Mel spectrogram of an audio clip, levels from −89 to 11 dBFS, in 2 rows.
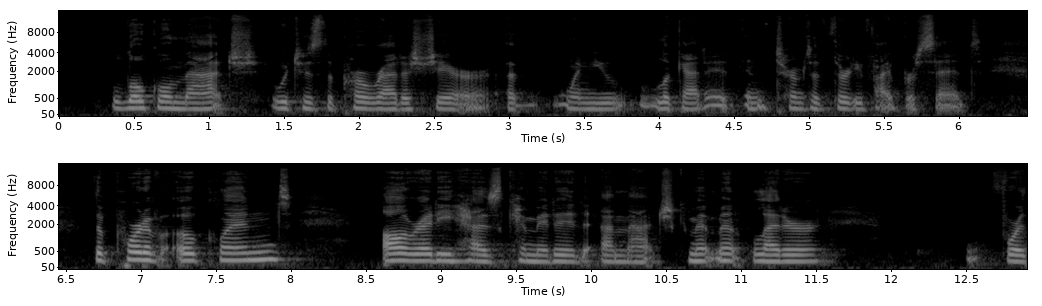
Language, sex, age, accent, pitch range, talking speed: English, female, 40-59, American, 185-210 Hz, 135 wpm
